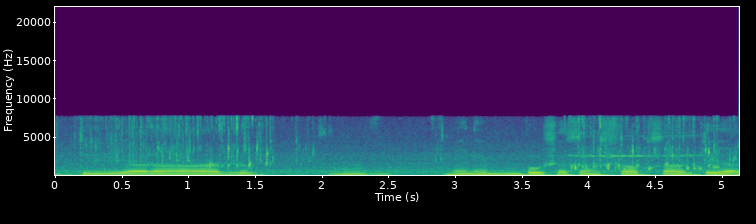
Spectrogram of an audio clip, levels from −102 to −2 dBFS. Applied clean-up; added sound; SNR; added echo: none; Liquid; 13 dB; none.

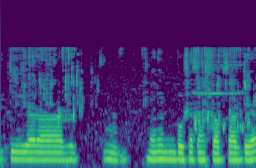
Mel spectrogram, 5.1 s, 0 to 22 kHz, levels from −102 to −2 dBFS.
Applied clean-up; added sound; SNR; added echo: classical method Wiener filter.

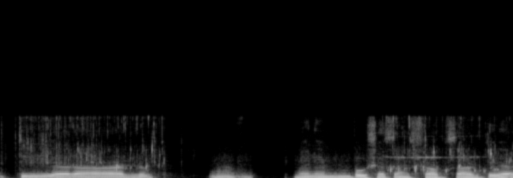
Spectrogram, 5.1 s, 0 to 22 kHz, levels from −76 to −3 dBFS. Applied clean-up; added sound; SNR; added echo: neural mask model RNNoise.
